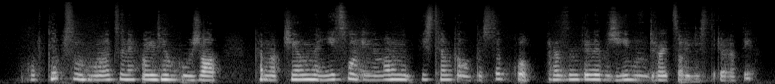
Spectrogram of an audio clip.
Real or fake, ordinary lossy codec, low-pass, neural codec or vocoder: fake; none; 19.8 kHz; codec, 44.1 kHz, 0.9 kbps, DAC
